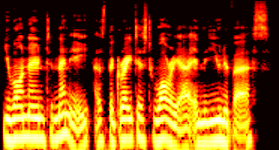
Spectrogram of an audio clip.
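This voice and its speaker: Cold war-machine cyborg male performer, stiff formal delivery at middling pitch, full of hatred for humans, audio drama. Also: normal speed, fairly bright tone, close to an everyday voice. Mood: solemn, suspicious. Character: cold, hostile cyborg warrior who despises humanity. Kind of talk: fan audio drama acting.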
